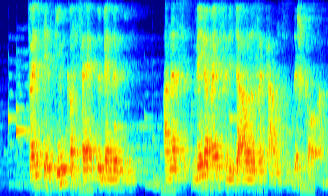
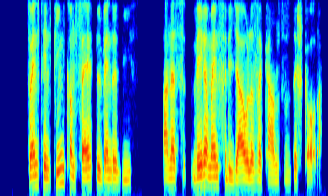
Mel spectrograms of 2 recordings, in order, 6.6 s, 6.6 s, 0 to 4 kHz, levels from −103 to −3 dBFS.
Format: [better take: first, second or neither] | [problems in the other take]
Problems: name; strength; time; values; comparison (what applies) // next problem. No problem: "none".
second | background sound (Organ); 19 dB below the speech // room echo; dies away in 0.9 s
